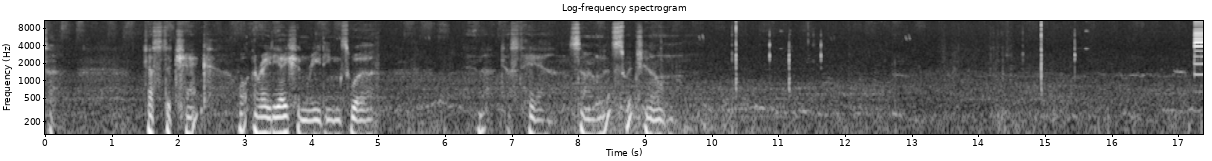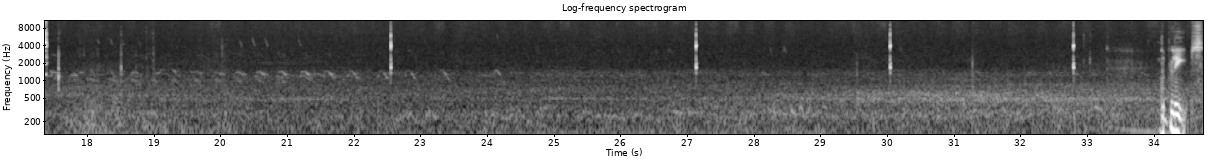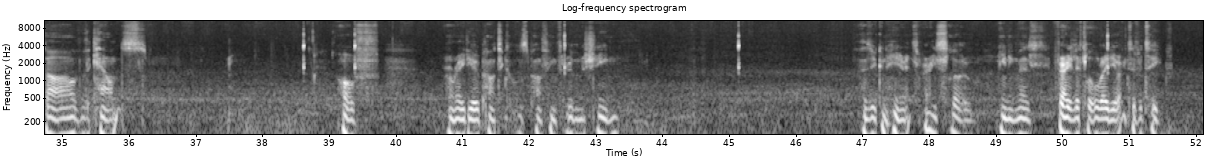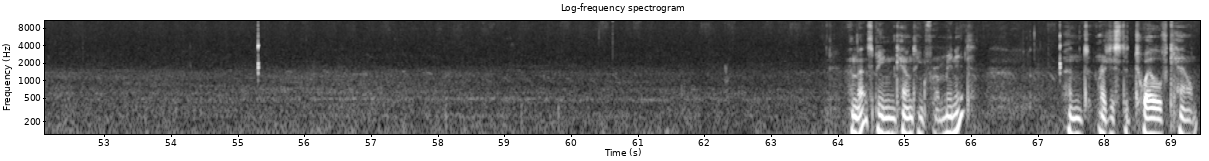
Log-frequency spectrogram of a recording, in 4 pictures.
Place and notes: Nuclear power stories: Geiger counter bleeps, light at night, WXCF+WP Romney Marsh, UK - Nuclear power stories: Geiger counter bleeps, light at night
I was interested to measure the radioactivity in the vicinity of the nuclear power station. It turned out that the Geiger counter gave a lower reading (12 cnts/min) here than at home in London or Berlin (20cnts/min). At night the power station is lit like a huge illuminated ship in the darkness. This light has had impacts on the local wildlife.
